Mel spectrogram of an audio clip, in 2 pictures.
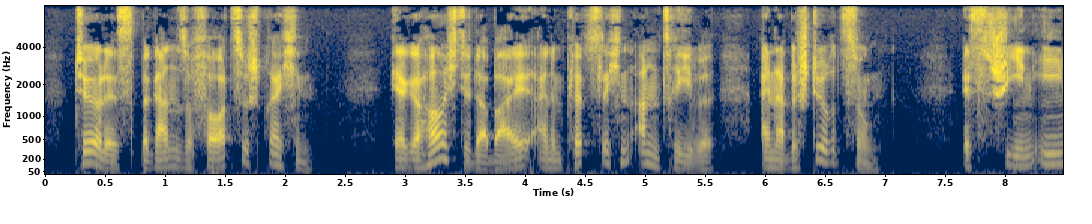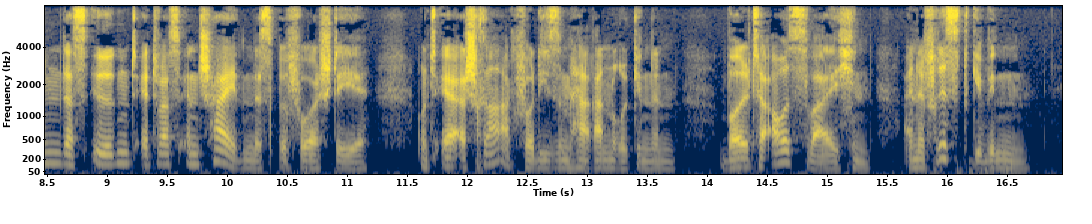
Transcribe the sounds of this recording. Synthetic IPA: tʰœɐlɛsb̥əɡanzofɔɐtt͡suʃpʁ̥ɛçn̩ | ʔeːɐɡəɦɔɐçtədabaɪʔa̰ɪnəmpʰlœt͡slɪçn̩ʔa̰ntʁ̥iːbəʔaɪnɐbəʃtʏɐt͡sʊ̰ŋ | ʔɛsʃiːnʔiːmd̥asʔɪɐɡŋ̩tʔɛtv̥asɛntʃaɪdn̩dəsb̥əfoːɐʃteːəʔʊntʔeːɐʔɛ̰ɐʃʁ̥a̰ːkfoːɐdiːzəmɦɛʁanʁʏkən̩dənvɔltʰə̰ʔaʊsv̥aɪçn̩ʔa̰ɪnəfʁ̥ɪstɡ̥əvɪnən

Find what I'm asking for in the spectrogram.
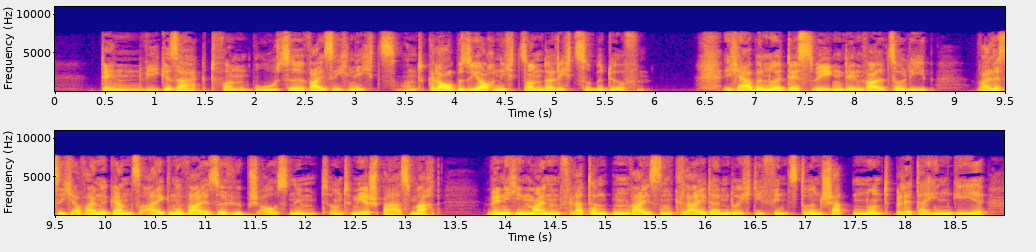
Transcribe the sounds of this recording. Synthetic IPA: d̥ɛ̰nviːɡəzaːktfɔ̰nbuːsəvaɪsɪçnɪçt͡sʊntɡ̥laʊbəziːaʊxnɪçtz̥ɔndɐlɪçt͡subədʏɐfn̩ | ʔɪçhaːbənuːɐdɛsv̥eːɡŋ̩deːnvaltz̥oːliːp | va̰ɪlɛsz̥ɪçaʊfʔaɪnəɡant͡sʔa̰ɪɡənəvaɪzəɦʏpʃʔa̰ʊsnɪmtʰʊ̰ntmiːɐʃpaːsmaχt | vɛnɪçɪnmaɪnənflatɐndn̩vaɪsn̩kʰl̥aɪdɐndʊɐçd̥iːfɪnstəʁənʃatn̩ʊntb̥lɛtɐɦɪnɡeːə

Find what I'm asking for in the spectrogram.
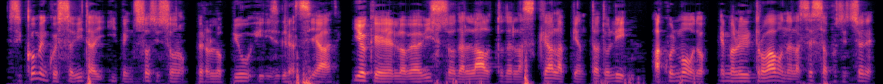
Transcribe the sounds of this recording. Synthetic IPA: sikːomeiŋkwest̪aviːt̪aipensɔːsisoːnoperlopjuid̪izɡɾa̰t̪sːja̰ːt̪i̥ | iːokʰeloavɛːvavist̪od̪alːalt̪od̪elːaskʰaːlapjant̪aːt̪olia̰kːwelmɔːd̪o | emːelorit̪ɾovaːvonelːast̪esːapozit̪sːjoːne

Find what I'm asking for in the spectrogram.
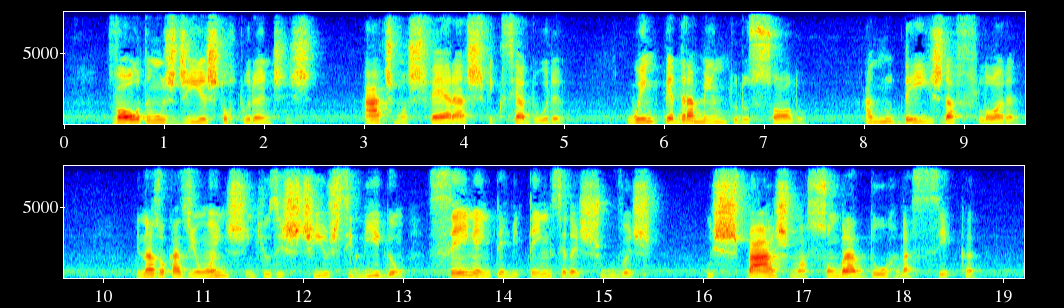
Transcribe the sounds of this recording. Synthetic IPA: vɔwt̪ɐ̃w̃ʊzd͡ʒiɐʃt̪oɾt̪uɾɐ̃nt͡ʃɪs | ɐːt͡ʃimosfɛɾɐːʃfiksiad̪oɾɐ | uẽped̪ɾamẽnt̪ʊd̪ʊsɔlʊ | ɐnud̪ejʒd̪ɐflɔɾɐ | inɐzokaziõj̃sẽkʲɪʊzeʃt͡ʃiʊʃsɪliɡɐ̃w̃ | sẽj̃ɐĩnt̪eɾmit̪ẽsiɐd̪ɐʃʃuvɐs | uɪʃpaʒmʊasõmbɾad̪oɾd̪ɐsekɐ

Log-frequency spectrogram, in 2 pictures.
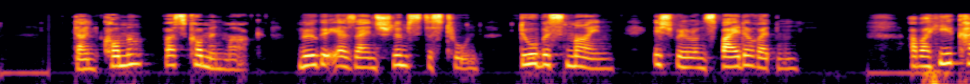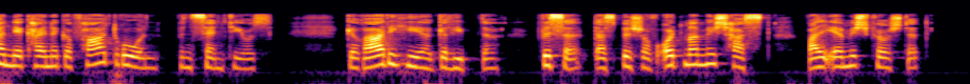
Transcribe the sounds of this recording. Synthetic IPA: d̥ankʰɔmə | vaskʰɔmənma̰ɐk | møːɡəʔeːɐzaɪnʃlɪmstəstʰuːn | d̥uːbɪstmaɪn | ʔɪçv̥ɪlʊnsb̥aɪdəʁɛtn̩ | ʔaːbɐhiːɐkʰandeːɐkʰaɪnəɡəfaːɐdʁoːənv̥ɪnsɛntʰiʊs | ɡ̥əʁaːdəhiːɐɡ̥əliːp̚tʰə | v̥ɪsəd̥asb̥ɪʃɔfʔɔtmamɪçhastv̥aɪlʔḛːɐmɪçfʏɐçtət

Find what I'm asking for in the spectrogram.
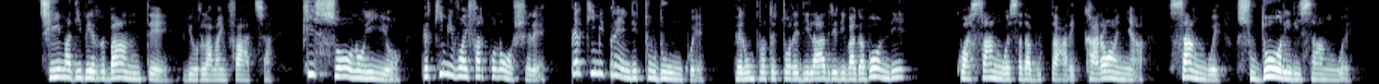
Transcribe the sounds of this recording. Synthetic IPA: t͡ʃiːmad̪ibirbant̪eʎiurlaːvaiɱfat͡ʃːa | kʰisoːnoiːo | perk̟imːivwɔjfarkonoʃːeɾḛ | perk̟imːipɾɛnd̪it̪ud̪uŋkwḛ | peɾumpɾot̪et̪ːoːɾed̪ilaːd̪ɾjed̪ivaɡabond̪i | kwasaŋɡwesad̪abut̪ːa̰ːɾḛkaɾɔɲːa̰ | saŋɡwe | sud̪oːɾid̪isaŋɡwḛ

